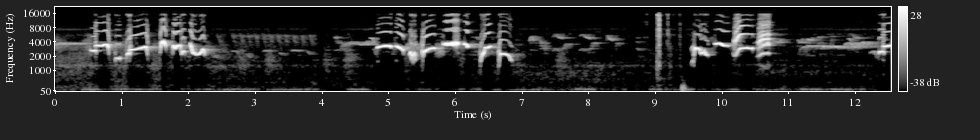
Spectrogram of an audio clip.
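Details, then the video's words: Oriental magpie-robin lure song to trigger singing in other birds: several bursts of varied whistled phrases, swooping slurs and sharp clipped notes, separated by quiet gaps, one sharp click near the middle, continuous low hum throughout. "PANCINGAN KACER LANGSUNG GACOR NGEPLONG NGOTOT BONGKAR MATERI ISIAN"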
